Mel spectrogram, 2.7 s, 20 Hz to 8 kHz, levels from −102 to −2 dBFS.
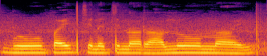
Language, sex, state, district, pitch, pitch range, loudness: Telugu, male, Telangana, Mahabubabad, 145 Hz, 135-145 Hz, -14 LUFS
